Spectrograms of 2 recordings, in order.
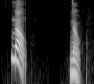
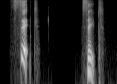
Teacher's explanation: This is the fourth tone in Chinese, a downward, falling tone, the dog owner's tone, that they use when telling their dog what to do.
